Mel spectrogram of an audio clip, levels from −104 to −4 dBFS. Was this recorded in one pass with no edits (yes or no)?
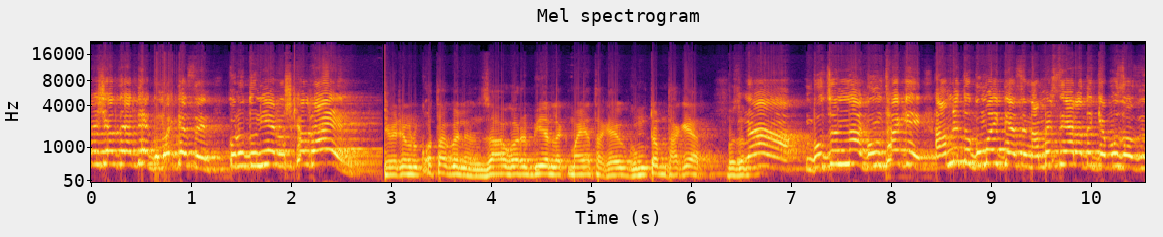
no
